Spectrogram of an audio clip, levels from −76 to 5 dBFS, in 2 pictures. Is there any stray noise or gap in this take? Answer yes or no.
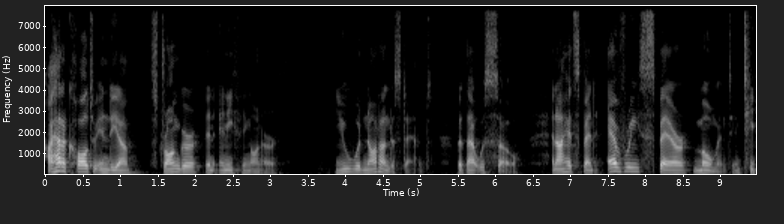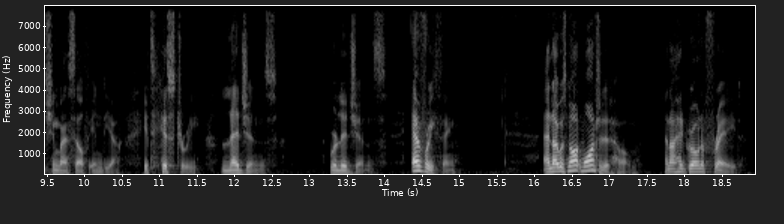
no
